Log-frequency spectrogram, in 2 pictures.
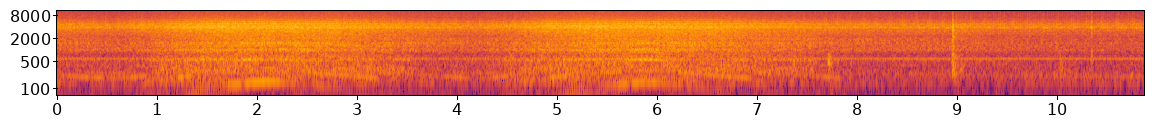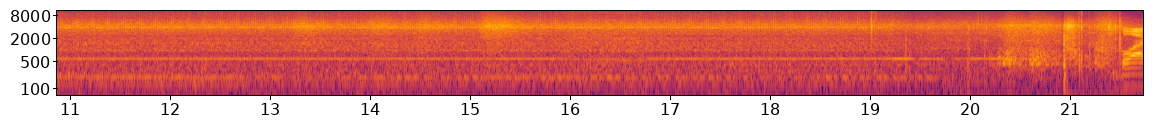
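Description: A diesel engine idles with a steady rumble.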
